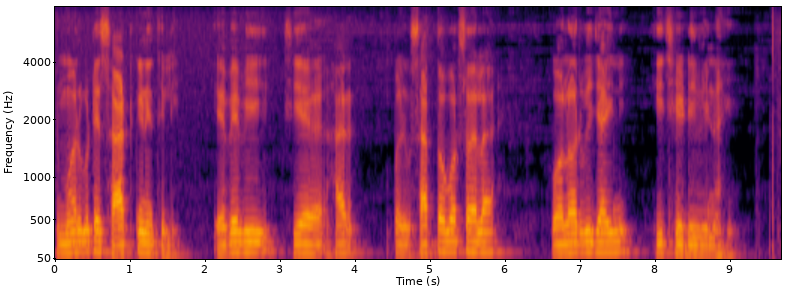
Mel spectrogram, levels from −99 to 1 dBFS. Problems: none marked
